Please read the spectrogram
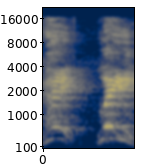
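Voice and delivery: high, loud, mock shouting voice. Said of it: "You should've been like".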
